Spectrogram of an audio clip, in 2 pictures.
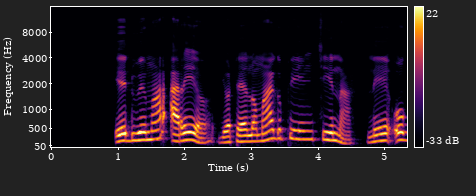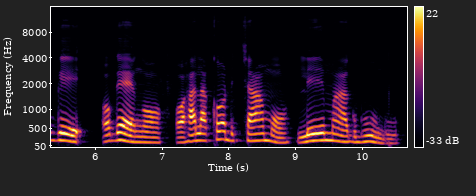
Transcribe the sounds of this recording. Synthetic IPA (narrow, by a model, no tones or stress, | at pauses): edwemaɾaɾɪjɔd͡ʒɔtɛlɔmaɡpɪɲt͡ʃɪna̰ | nɛ | ɔɡɛŋɔː | ɦalakɔdt͡ʃamɔlemaɡbuŋɡṵ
